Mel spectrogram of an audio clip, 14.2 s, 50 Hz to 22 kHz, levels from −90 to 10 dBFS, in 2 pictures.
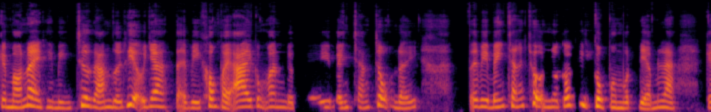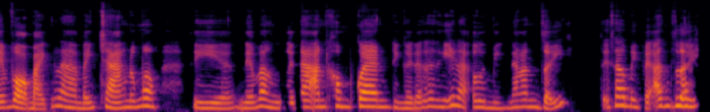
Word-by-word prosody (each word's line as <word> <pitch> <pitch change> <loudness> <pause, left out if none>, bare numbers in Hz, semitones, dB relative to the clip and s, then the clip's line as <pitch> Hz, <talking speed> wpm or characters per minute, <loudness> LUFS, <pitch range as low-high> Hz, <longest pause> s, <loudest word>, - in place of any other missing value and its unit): Cái 245 - +1
món 220 -1 +3
này 280 -5 +7
thì 225 - -3
mình 200 -1 -3
chưa 290 -2 +3
dám 225 0 +2
giới 215 -2 +1
thiệu 290 -5 +4
nha, 250 +1 +3
tại 200 - -3
vì 200 0 0
không 255 +5 +1
phải 215 -4 +3
ai 230 +5 +7
cũng 245 -2 -5
ăn 235 -1 -1
được 195 - -4
cái 225 -6 -6
bánh 200 +3 -2
tráng 220 -1 -7
trộn 260 -7 0
đấy. 200 +3 -2 0.5
Tại 245 - -1
vì 245 -1 +3
bánh 230 +2 +1
tráng 270 -1 0
trộn 255 -4 +3
nó 230 - -1
có 280 - +4
kỳ 310 - +2
cục 260 -2 +7
ở 215 - +1
một 200 -1 -2
điểm 185 -2 +1
là 215 -3 +1 0.3
cái 210 - -2
vỏ 220 -4 +4
bánh 175 -2 -2
là 250 -5 -2
bánh 195 +1 -4
tráng, 210 -1 +1
đúng 225 +2 -3
không? 270 -2 +1 0.4
Thì, 195 -1 -3
à, 185 0 -6
nếu 200 -1 -4
mà 260 +4 0
người 200 -3 -6
ta 235 -1 +3
ăn 235 0 +2
không 255 -2 -3
quen 245 -1 +3
thì 215 - -6
người 195 0 -4
ta 195 - -5
sẽ 245 +3 -5
nghĩ 240 +3 -4
là, 275 - -2
ờ, 225 -2 -4
mình 195 0 -7
đang 225 - -5
ăn 235 -1 -3
giấy. 215 - -4 0.3
Tại - - -8
sao 295 0 +1
mình 250 -4 -5
phải - - -3
ăn 270 +2 -1
giấy? 265 -3 +3
225 Hz, 295 wpm, -21 LUFS, 205-255 Hz, 0.5 s, này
